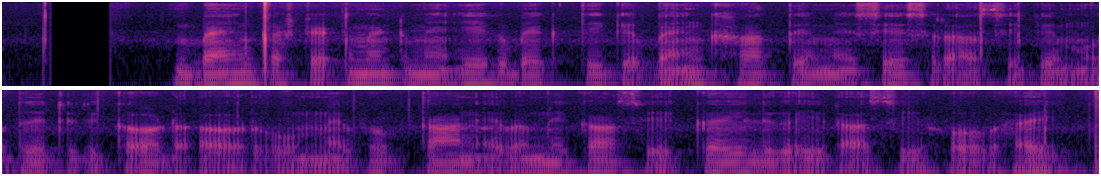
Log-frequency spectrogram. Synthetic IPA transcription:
bɛ̃ːŋksʈeːʈmẽɳʈmẽʔeːkbjəkt̪ikebɛ̰̃ːŋkʰːaːt̪emẽʃeːsɾaːsikemʊ̰d̪ɾetiɾɪkɔːɾɖɔːɾo̰mḛ̃bʱʊɡt̪aːnḛːʋə̰mnɪkaːsḭkəilɡəiɾa̰ːsiɦoʋɦɛi

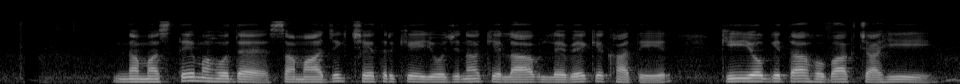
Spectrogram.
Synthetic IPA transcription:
nəməst̪eməɦoːd̪əjsaːmaːd͡ʒɪkkʃeːt̪ɾəkejoːd͡ʒnakelaːbleːbekekʰaːt̪iːɾ | kijoːɡɪt̪aɦoːbaːkt͡ʃaːɦie

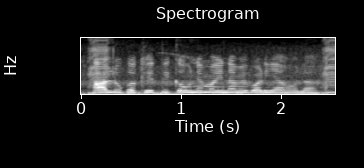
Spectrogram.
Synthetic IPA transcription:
aːlukakʰeːt̪ikɐʊnemɐɦinamẽbɐɽ̤ijãɦoːlaː

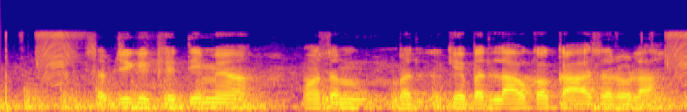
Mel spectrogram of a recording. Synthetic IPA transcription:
sɐb̚d͡ʒikekʰeːt̪imẽ | mɔːsəm | kebɐd̪laːʋkakaːsəɾoːlaː

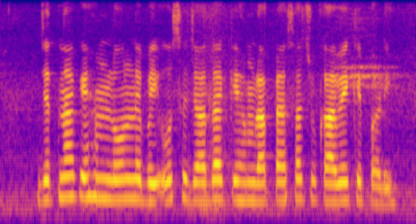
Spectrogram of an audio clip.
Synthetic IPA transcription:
d͡ʒɪt̪nakeɦɐmloːnlẽbʱɐiʔʊed͡ʒjaːd̪akeɦɐmɾapɛːsat͡ʃʊkaːwekepɐɽiː

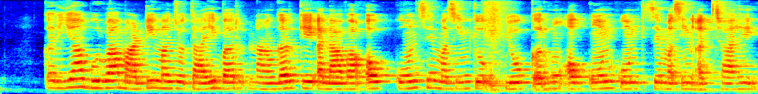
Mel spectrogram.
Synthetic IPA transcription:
kəɾɪjabʱʊɾʋamaːʈimãd͡ʒoːt̪aːibɐɾnãːɡəɾkeʔɐlaːʋaʔɔːɾkoːnsemɐsiːnkeʔʊ̰pjoːɡ̚kɐɾɦũʔɔːɾkɔːnkoːnsemɐsiːnɐ̰tːʃʰaɦɛː

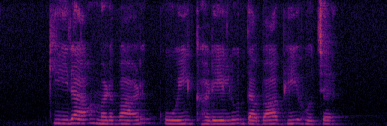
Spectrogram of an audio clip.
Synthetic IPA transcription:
kiɾaməɽʋaɽkoːiɡʱəɽelũd̪əbabʱiɦot͡ʃe

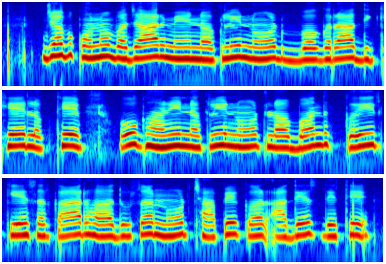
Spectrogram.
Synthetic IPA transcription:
d͡ʒəbkoːnobəd͡ʒaːɾmẽnəklinoːʈbəɡɾad̪ɪkʰeləɡ̚t̪ʰeoːɡʱəñinəklinoːʈləbə̃nd̪ʱkəɪɾkesəɾkaːɾɦəd̪uːsəɾnoːʈ̚t͡ʃʰaːpekəɾa̰ːd̪eːsd̪eːt̪ʰeː

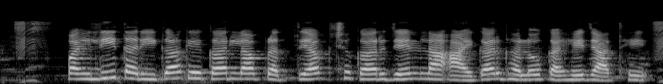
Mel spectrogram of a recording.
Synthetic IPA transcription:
pɐɦɪlit̪ɐɾiːkakekɐɾlapɾət̪jəkʃʰkɐɾd͡ʒenlaʔaːjkəɾɡʱɐlokɐɦed͡ʒaːt̪ʰeː

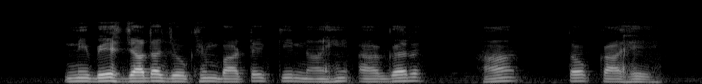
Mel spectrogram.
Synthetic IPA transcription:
nɪbeːsd͡ʒjaːd̪ad͡ʒoːkʰɪmbaːʈekinaːɦĩəɡəɾ | hãː | t̪okaːɦeː

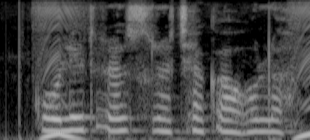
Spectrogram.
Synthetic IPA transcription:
koːleʈɾəsuɾət͡ʃʰakaɦola

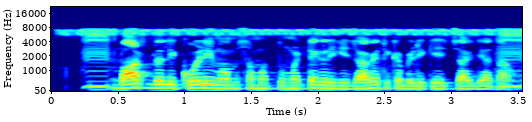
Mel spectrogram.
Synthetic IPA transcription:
bʱaːɾɐt̪ɐd̪ɐlːikoːɭimaːmsɐmɐt̪ːumɐʈːɛɡɐɭiɡed͡ʒaːɡɐt̪ikɐbɛɽikeɦet͡ʃːaːɡijaːt̪ɐ

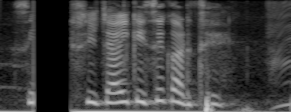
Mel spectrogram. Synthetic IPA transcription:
si | sit͡ʃaːikɪsekɐɾt̪ʰeː

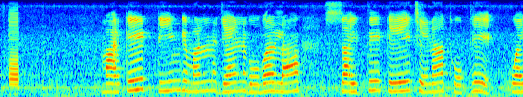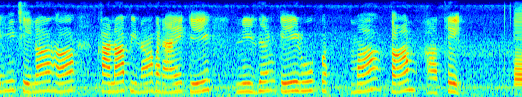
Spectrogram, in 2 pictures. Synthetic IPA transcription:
maːɾkeːʈɪŋɡmənd͡ʒɛːnɡoːbəɾla | səɪt̪ket͡ʃʰeːnat̪ʰoːpt̪ʰe | ʋəɦit͡ʃʰeːnaɦã | kʰaːnapinabənaːeke | nɪɾd̪ʱənkeɾuːp | mãkaːm | aːt̪ʰeː

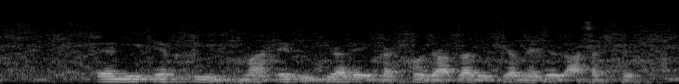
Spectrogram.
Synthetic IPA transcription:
eniːʔefʈiːmãːʔeːkɾupjaːleɡəʈʰːoːd͡ʒjaːd̪aːɾupjaːmeːd͡ʒəzaːsəktʰeː

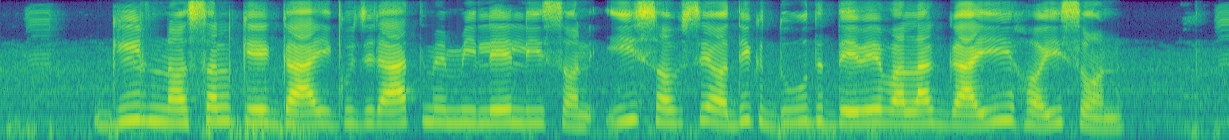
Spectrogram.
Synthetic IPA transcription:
ɡiɾnəsəlkeɡaiɡud͡ʒɾat̪memilelisənisəbʱseəd̪ʱikd̪ud̪ʱd̪eβeʋalaɡaiɦəjsən

